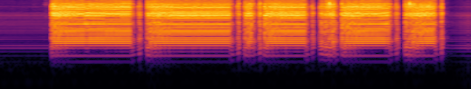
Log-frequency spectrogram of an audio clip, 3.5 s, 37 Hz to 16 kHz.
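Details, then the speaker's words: Model 326 Hudson locomotive air chime horn after fitting a new capacitor in the tender speaker: loud, clean two-tone chime toots with greatly reduced generator buzz. Normal horn. "so the buzzing is greatly reduced with the new [Applause] capacitor but the horn sounds just as loud as it was"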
